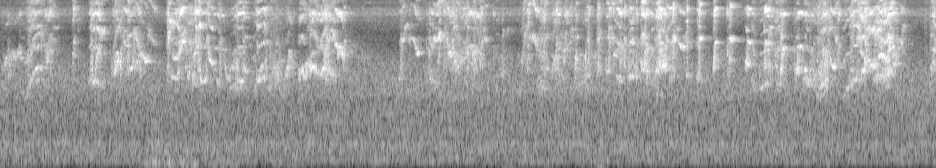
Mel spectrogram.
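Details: Lovebirds chirping in a mating ritual, a lively mix of high tweets and rapid twittering from multiple birds, nearly unbroken, with a few louder sharp notes toward the end.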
